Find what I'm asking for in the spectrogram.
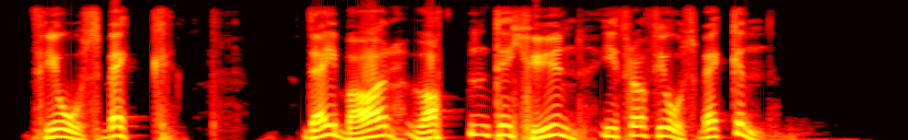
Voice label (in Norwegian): fjosbækk, Numedalsmål; Graven brønn blir i Uvdal kalla bekk.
